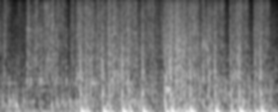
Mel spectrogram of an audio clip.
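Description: Rapid gunfire in the video game CS:GO Zombies, dense sustained bursts of shots fired at zombies, loud and continuous throughout with short overlapping volleys.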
